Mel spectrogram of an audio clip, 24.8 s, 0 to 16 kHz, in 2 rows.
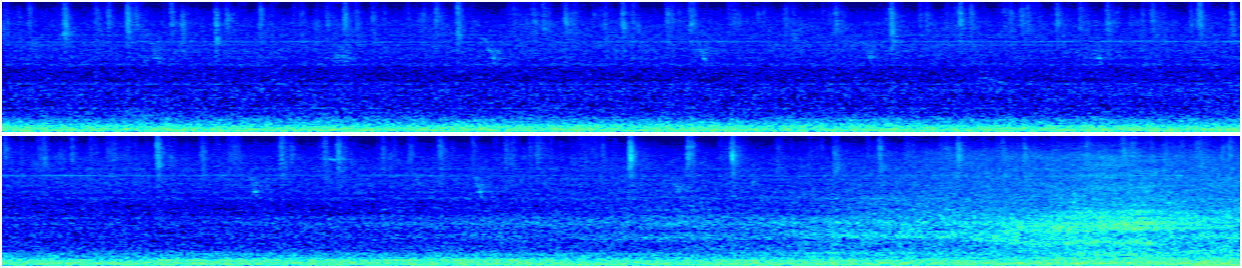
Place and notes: Early morning soundscape in the Jefferson Park neighborhood, Chicago, Illinois, USA, recorded on World Listening Day 2012.
2 x Audio Technica AT3031, Sound Devices 302, Tascam DR-40.
IL, USA, 18 July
